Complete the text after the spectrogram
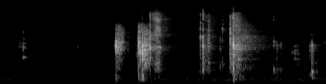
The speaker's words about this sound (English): Let's go ahead and crack our cans open and give it cheers.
